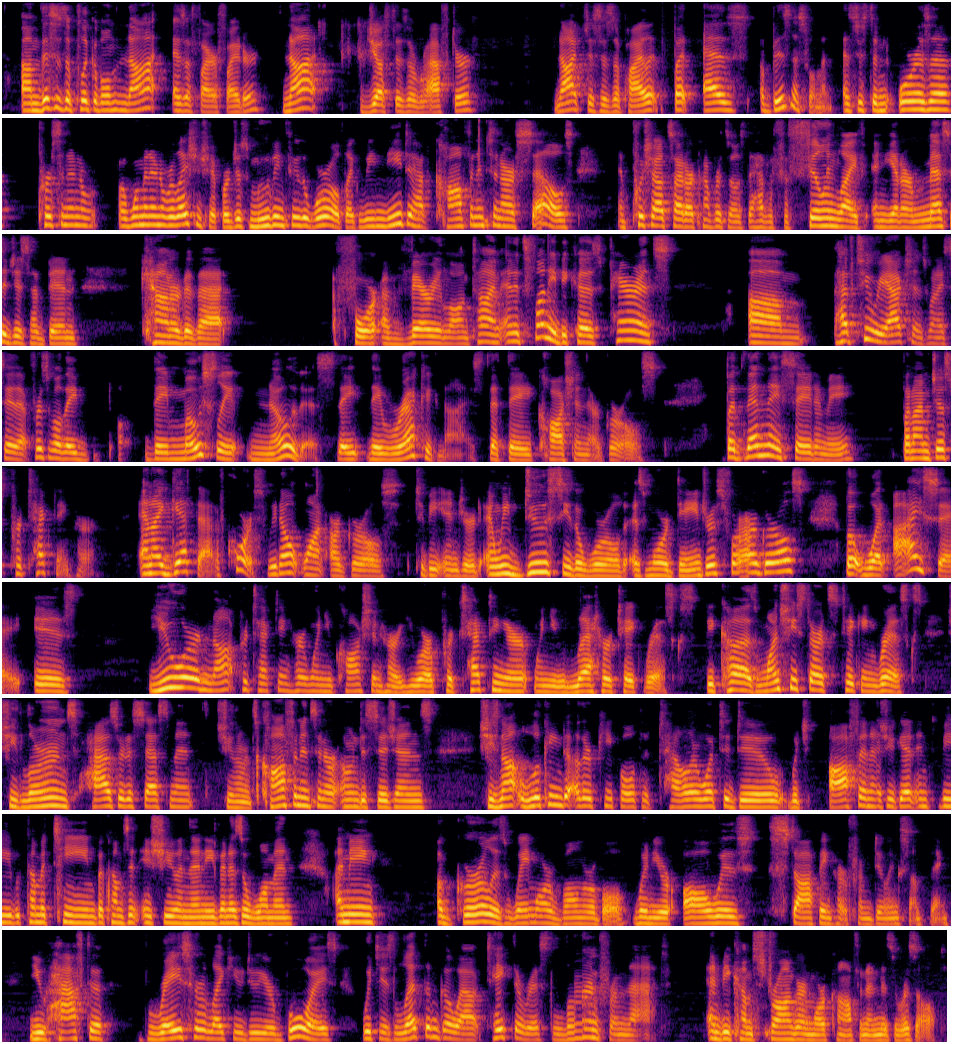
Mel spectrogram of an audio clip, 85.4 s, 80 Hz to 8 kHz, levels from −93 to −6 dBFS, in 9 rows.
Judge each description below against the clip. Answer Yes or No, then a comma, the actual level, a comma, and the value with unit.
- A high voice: No, medium, 180 Hz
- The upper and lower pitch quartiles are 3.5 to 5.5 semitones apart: Yes, average, 3.9 semitones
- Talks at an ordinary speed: Yes, average, 185 wpm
